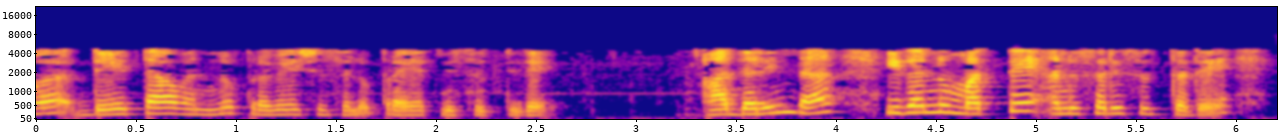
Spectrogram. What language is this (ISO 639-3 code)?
kan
